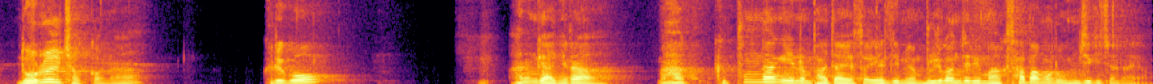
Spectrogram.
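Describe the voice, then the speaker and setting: A man's voice: a little high, a little mellow. Man preaching with rising, questioning emphasis. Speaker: pastor. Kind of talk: sermon.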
